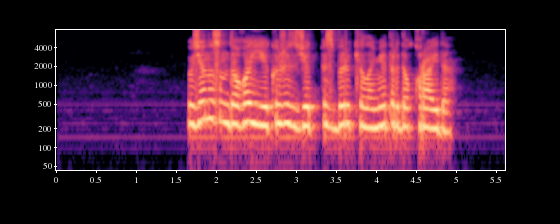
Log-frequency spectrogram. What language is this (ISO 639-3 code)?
kaz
